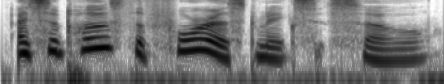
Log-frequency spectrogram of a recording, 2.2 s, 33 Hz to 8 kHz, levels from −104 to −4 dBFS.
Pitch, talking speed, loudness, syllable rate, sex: 230 Hz, 190 wpm, -17 LUFS, 5.6 syllables/s, female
